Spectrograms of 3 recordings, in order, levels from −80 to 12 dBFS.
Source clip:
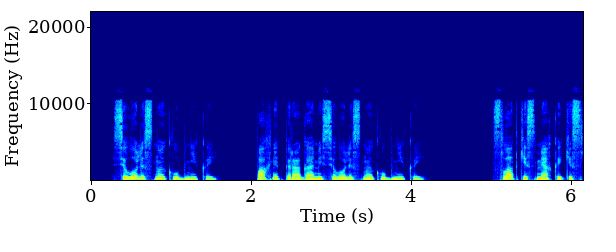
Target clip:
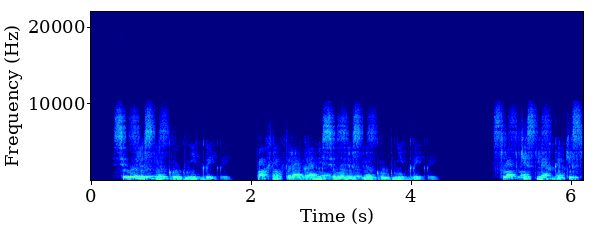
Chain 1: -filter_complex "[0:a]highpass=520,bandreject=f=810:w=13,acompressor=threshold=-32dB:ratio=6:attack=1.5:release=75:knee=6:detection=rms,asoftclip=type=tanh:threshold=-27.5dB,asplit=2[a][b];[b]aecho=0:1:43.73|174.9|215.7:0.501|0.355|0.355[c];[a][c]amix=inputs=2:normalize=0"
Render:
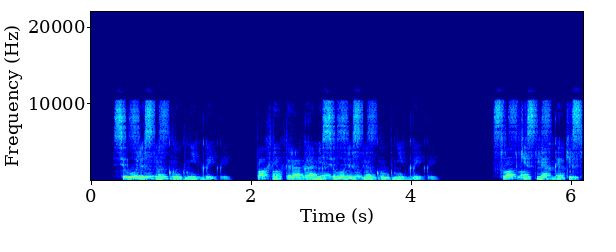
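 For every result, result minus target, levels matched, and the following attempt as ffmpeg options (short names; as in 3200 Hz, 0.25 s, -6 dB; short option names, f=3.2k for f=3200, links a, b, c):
soft clip: distortion -12 dB; 8000 Hz band +2.5 dB
-filter_complex "[0:a]highpass=520,bandreject=f=810:w=13,acompressor=threshold=-32dB:ratio=6:attack=1.5:release=75:knee=6:detection=rms,asoftclip=type=tanh:threshold=-36.5dB,asplit=2[a][b];[b]aecho=0:1:43.73|174.9|215.7:0.501|0.355|0.355[c];[a][c]amix=inputs=2:normalize=0"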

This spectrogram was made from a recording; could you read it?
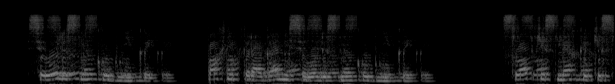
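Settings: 8000 Hz band +3.5 dB
-filter_complex "[0:a]highpass=520,bandreject=f=810:w=13,acompressor=threshold=-32dB:ratio=6:attack=1.5:release=75:knee=6:detection=rms,lowpass=f=6.9k:w=0.5412,lowpass=f=6.9k:w=1.3066,asoftclip=type=tanh:threshold=-36.5dB,asplit=2[a][b];[b]aecho=0:1:43.73|174.9|215.7:0.501|0.355|0.355[c];[a][c]amix=inputs=2:normalize=0"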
